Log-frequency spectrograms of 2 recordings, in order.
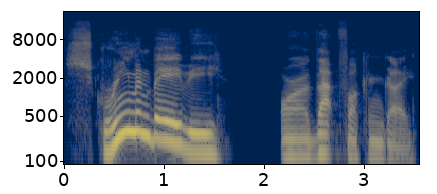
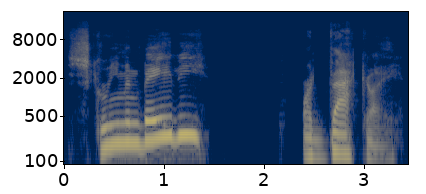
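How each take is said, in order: First: Put-on slower and louder on screaming baby; louder, slow, exasperated choice; louder mock dilemma. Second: Slow, drawn-out mock dilemma; slow, higher, put-on voice weighing two evils. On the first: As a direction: repeat it harder, exasperated. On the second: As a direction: drag it out like a stranded traveller. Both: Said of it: "looking over and being like".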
